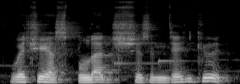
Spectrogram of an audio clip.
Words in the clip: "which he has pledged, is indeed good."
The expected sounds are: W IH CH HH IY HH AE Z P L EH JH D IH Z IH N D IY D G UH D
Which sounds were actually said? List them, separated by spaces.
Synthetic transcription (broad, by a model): W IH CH HH IY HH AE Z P L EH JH IH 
